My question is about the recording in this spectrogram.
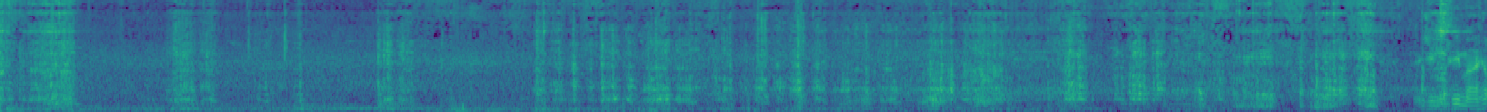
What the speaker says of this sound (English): my helper is starting the scraping process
